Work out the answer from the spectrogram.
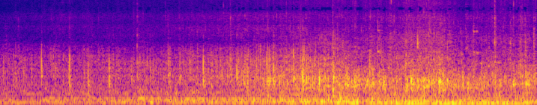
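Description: Rain falling, with many small drops ticking on a hard surface over a low steady rumble, getting louder as it goes.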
